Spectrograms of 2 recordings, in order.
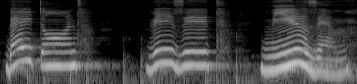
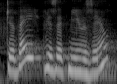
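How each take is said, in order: First: Slow model sentence. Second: Said in the usual way. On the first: Shown as a demonstration.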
